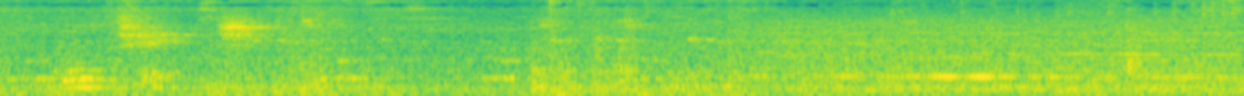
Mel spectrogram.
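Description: A London Underground Metropolitan Line train running toward Watford, with a steady loud rumble of wheels and motors throughout and faint occasional squeals from the track.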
